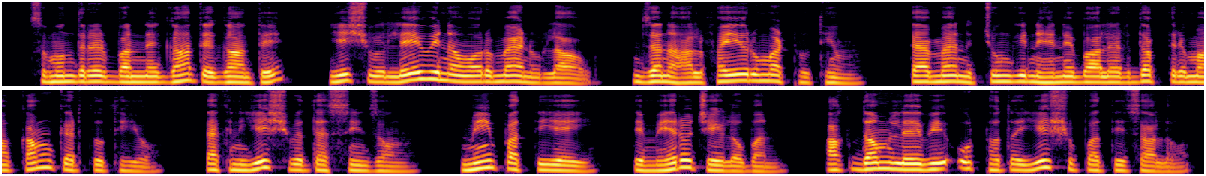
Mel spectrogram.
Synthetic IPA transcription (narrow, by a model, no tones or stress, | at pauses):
sɐmʊ̃nd̪ɾeɾbɐnːeɡʱãːt̪eɡʱãːt̪e | jiːʃʊeleːʋinɐ̃ʋãɾomɛ̃ːɽ̃ũlaːo̰ | d͡zɛːnaɦɐlpʰaioɾumɐʈʰũt̪ʰɪũ | t̪ɛːmɛ̃ːnt͡ʃʊ̃ŋɡineːñebaːleɾed̪ɐp̚t̪ɾemãːkɐmkeɾt̪ot̪ʰɪjo | t̪ɛːkʰnjiːʃʊet̪ɛːsĩd͡zãːũ | mĩpɐt̪ieːit̪emeːɾot͡ʃeːlobɐn | ɐkd̪ɐmleːbʱiʔʊʈʰːot̪ajiːʃupɐt̪it͡ʃaːlo̰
